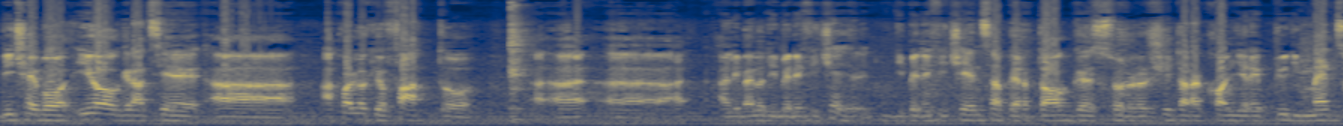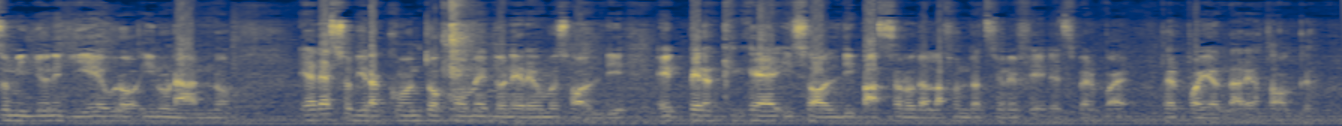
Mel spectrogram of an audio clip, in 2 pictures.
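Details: Stuttering in a man who apologizes for it, saying it has been a problem for some time and that forming a sentence takes him a while; word repetitions are heard.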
